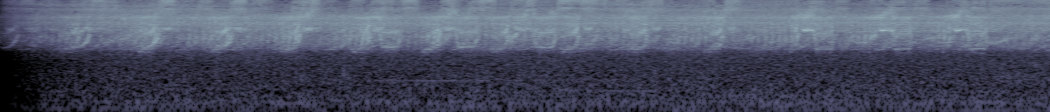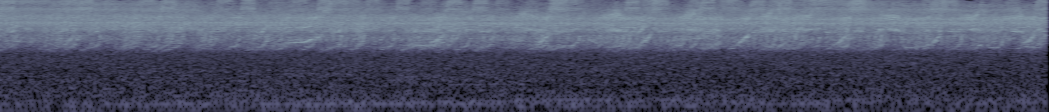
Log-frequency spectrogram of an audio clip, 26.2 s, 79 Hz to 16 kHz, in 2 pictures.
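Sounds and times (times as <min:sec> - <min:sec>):
Walker's cicada Meimuna opalifera song: 0:00.1 - 0:26.2.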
